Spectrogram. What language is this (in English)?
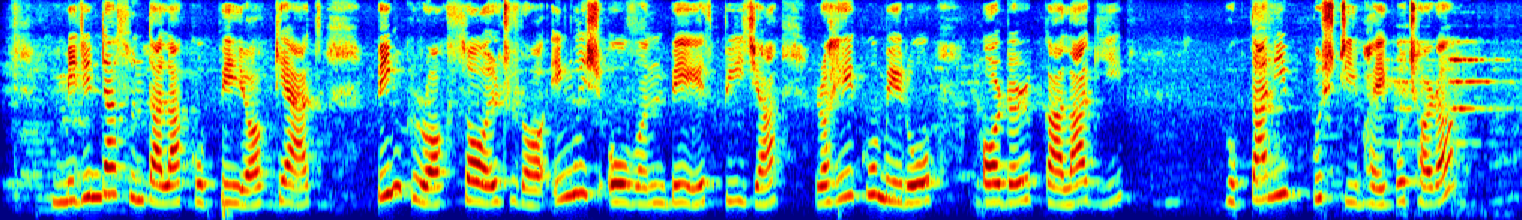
Nepali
